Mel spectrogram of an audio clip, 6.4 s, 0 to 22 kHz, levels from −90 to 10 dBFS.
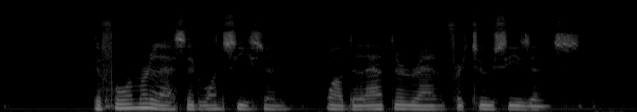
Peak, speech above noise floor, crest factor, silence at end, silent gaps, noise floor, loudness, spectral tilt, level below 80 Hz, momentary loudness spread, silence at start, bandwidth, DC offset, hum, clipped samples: -36 dBFS; 35 dB; 16 dB; 0.55 s; none; -85 dBFS; -51 LUFS; -5.5 dB/octave; -84 dBFS; 10 LU; 0.95 s; 14 kHz; under 0.1%; 60 Hz at -70 dBFS; under 0.1%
